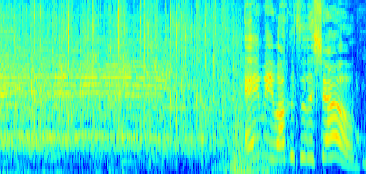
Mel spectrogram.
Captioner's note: applause and cheering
